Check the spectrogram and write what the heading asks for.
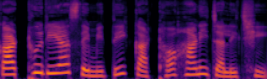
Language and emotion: Odia, neutral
